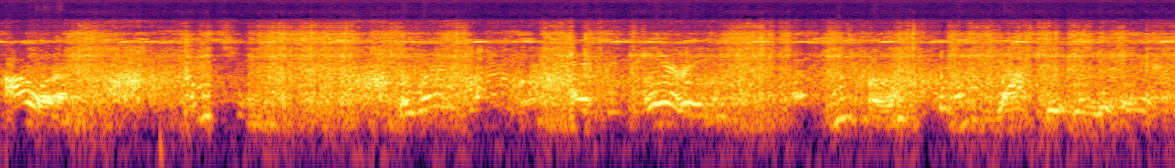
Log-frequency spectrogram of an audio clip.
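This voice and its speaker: Muffled shortwave reception, American man, high-pitched voice, earnest religious broadcaster, declamatory delivery. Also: expressive, slow pace, creaky. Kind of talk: radio sermon and sign-off address to listeners. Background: shortwave static and hiss.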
